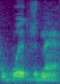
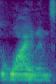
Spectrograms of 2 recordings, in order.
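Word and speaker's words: Wijnands: Her last name is spelled w i j n a n ds. It looks like wooden but it's Winsens. It's a Dutch last name.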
